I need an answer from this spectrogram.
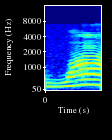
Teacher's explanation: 와라고 발음할 때 처음에 오처럼 발음할 것 같다가 아로 끝나죠. 그러니까 모양이 한번 바뀌어서 나타나는 거예요. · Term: 이중 모음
